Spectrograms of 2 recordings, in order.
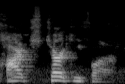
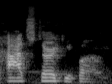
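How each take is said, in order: First: It is said in a standard accent. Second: It is said in the local New England accent.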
